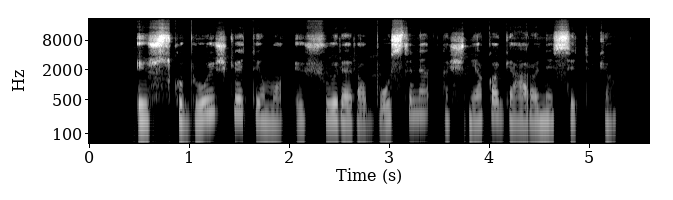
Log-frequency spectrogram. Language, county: Lithuanian, Panevėžys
